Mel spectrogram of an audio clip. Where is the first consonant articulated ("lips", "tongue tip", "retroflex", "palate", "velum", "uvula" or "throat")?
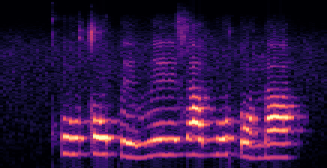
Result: velum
